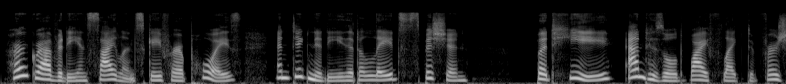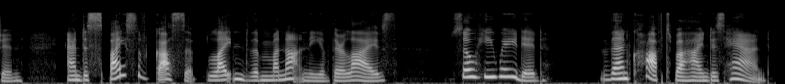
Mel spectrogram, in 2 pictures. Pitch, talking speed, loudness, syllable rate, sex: 220 Hz, 155 wpm, -23 LUFS, 5.1 syllables/s, female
